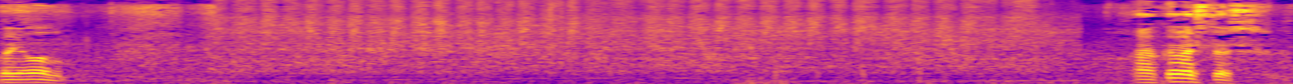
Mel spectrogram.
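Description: A cloth rubs against a car door frame.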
